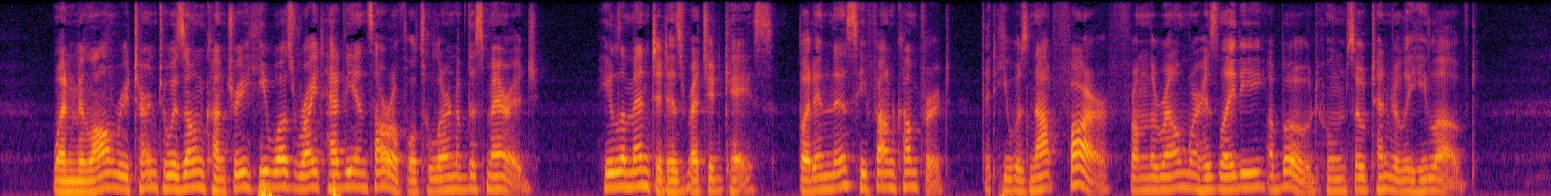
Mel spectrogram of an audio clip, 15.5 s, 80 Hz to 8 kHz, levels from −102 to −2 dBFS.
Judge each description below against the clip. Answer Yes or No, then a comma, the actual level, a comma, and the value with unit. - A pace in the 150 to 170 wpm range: No, average, 180 wpm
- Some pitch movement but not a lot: Yes, average, 3.6 semitones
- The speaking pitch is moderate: Yes, medium, 150 Hz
